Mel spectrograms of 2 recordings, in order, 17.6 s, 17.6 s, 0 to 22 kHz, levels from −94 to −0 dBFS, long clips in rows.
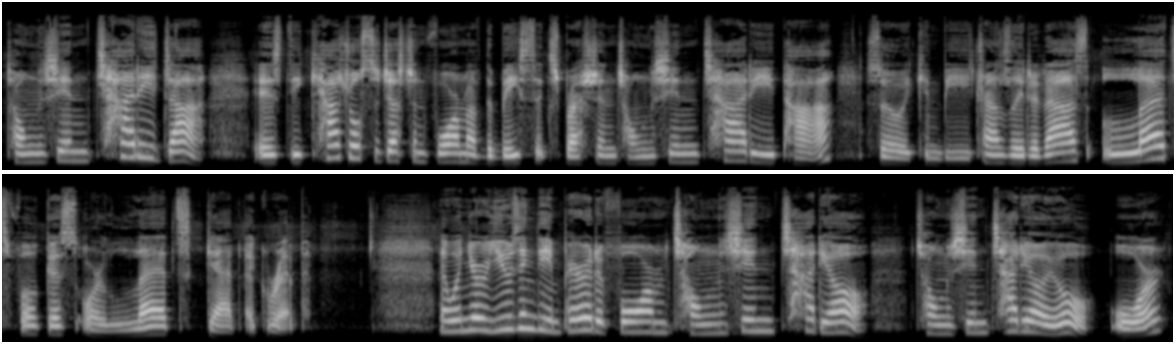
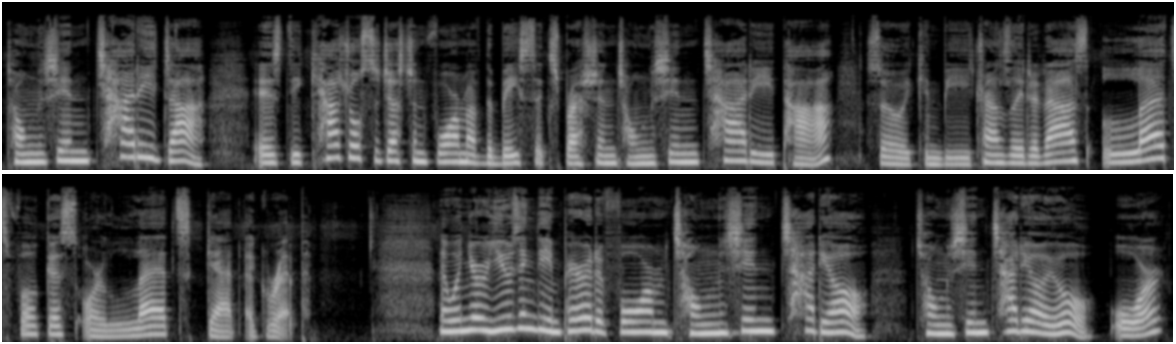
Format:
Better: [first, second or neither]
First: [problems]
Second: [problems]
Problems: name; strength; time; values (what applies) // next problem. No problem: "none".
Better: second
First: thin; very; fading below 350 Hz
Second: none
